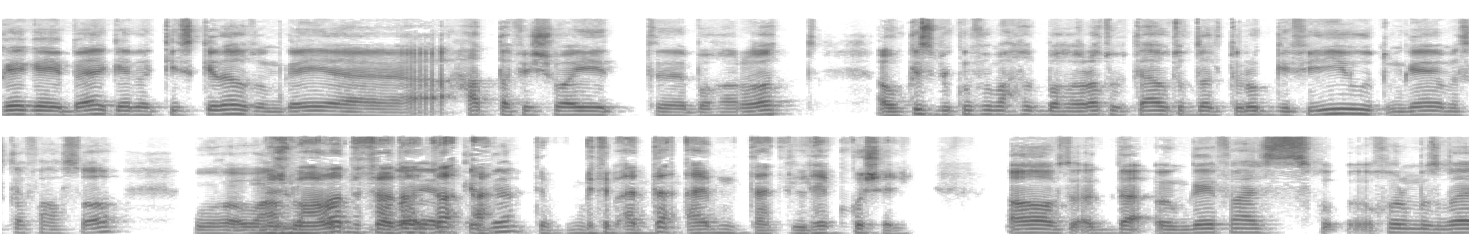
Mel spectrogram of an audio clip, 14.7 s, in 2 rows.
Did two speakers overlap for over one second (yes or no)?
yes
